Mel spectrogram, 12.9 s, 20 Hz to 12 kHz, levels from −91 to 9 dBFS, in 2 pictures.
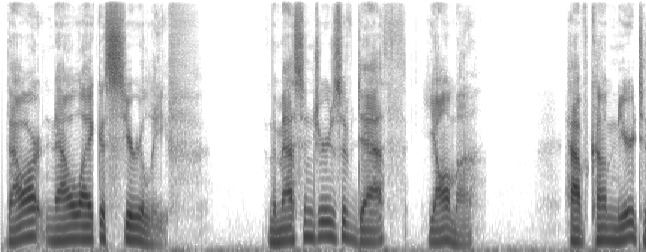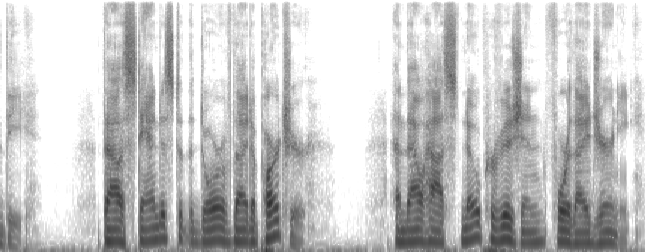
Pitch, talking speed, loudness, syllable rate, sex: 115 Hz, 155 wpm, -20 LUFS, 4.6 syllables/s, male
